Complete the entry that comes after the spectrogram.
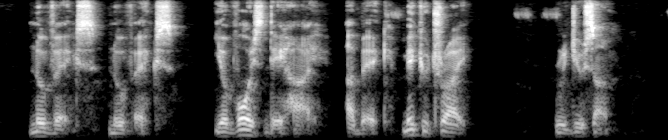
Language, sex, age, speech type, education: Nigerian Pidgin, male, 30-45, spontaneous, tertiary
